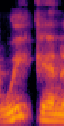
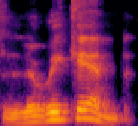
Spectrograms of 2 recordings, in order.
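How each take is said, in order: First: Said in the usual way. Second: "le weekend" in a light French accent. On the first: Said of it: "the way you said weekend". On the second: Shown as a demonstration. Telling how French said weekend years ago, French accent. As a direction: say "le weekend" as a French speaker would. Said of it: "pronounce it as if you have a French accent".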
